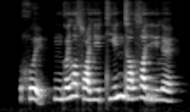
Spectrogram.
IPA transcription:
χʷ e | ŋ ɡ ʌ lʲ ɘ sˤ ʊ ɐ̯ lʲ æ tʲ e n d ɛ l zˤ ɛ rʲ ɘ l ɛ

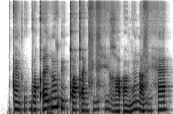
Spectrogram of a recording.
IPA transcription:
t æ̃˧ ɡ ʔ o̤˧ ɡ u˨ qʼ i˧ r õ˦ z ʔ y˨ ɡ qʼ u˨ qʼ e˨ ɡ s i̤˧ z h e̤˦˨ ʁ ɑ˨ ʔ ɑ̃˨ ɡ õ˦ n ɑ˨˦ z e̤˧ h æ˦

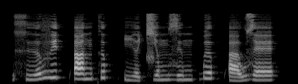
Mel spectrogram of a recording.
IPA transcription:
x ɨ˨˦ ə̯ v e˦˥ t̚ ʔ a˧ n k ə˦˥ p̚ ʔ i˨˩ ə̯ t͡ɕ ə˧ m z ɨ˧ m ɓ əː˦˥ p̚ ʔ a˨˦ w z ɛ˧

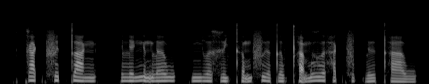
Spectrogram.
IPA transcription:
k a˦˥ k̚ f e˦˥ t̚ t̪ a˧ ŋ | l e˨˦ ŋ ɛ̰˧˨ n l ə˧ w | ɲ u˨˩ ə̯ x ɨ˨˩ j t̪ʰ ə̰˧˥ m f ɨ˧˩ ə̯ t̪ ə˨˩ w t̪ʰ a̰˧˥ m ɣ u˧ ə̯ h a˦˥ k̚ f ə˨˩ p̚ l ɨ˧ t̪ʰ a˨˩ w

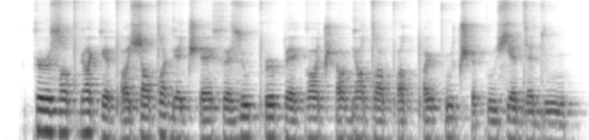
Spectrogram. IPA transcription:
k ə˞˦ z ɒ˦ tˤ ɡ ɛ˦ k ɛ˨ pʼ ɒ˨ ɕ ɒ˦ tˤ ə˦ ɡ ɛ˨ t͡ʃʼ ɛ˨ x ə˨ z u˦ pʼ ə˞˦ p ɛ˨ ɡ ɒ˦ t͡ʃʼ ɒ˦ ɡ ɛ˦ tˤ e˨ pʼ u˨ tˤ pʼ ø˦ pʼ u˦ t͡ʃʼ ə˨ k u˨ ɕ ɛ˦ d ɛ˨ d u˨

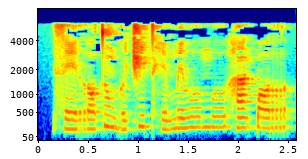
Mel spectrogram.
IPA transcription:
s eː˨ r ɔ˨ t ũ˦ ɡʷ i˨ t͡ʃ i˦ tʰ ɪ˨ m ɪ˦ β uː˦ m uː˦ h ã˦ k͡p ɔ˦ r

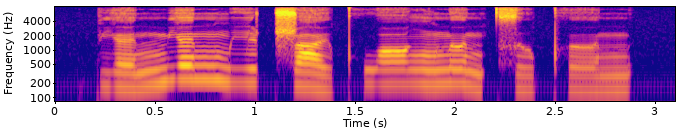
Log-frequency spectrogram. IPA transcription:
p j ɛ˧˥ n m j ɛ˥ n m i˥ ʈ͡ʂ a˥˩ ɪ̯ pʰ w ɑ˥ ŋ n̪ ə˥˩ n t͡s ɹ̩˥ pʰ ə˥ n

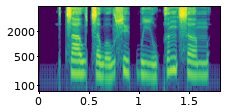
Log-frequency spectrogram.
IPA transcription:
t͡s aː˨ w t͡s ɐ˨˩ w o˨˥ w s yː˨ p̚ w iː˨˩ w k ɐ˥ ŋ s ɐ˨ m

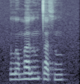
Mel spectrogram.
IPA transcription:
l ɔ˧ m a˦ l ũ˦ t a˦˨ s ũ˧

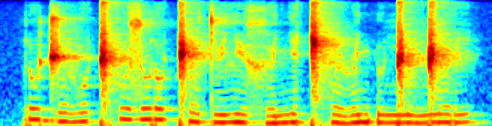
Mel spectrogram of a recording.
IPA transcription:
ɾ u˥˧ d͡ʒ ø˧˩ v o˧ ǁʰ u˥ z u˥ ɾ o˥˧ ǁ ø˧˩ t y˩˧ lʲ ø˧˩ x ø˩˧ nʲ æ˧ ǁʰ ø˧˩ ɭ ø˥˧ nʲ ʔ u˧ ŋ͡ǁ u˧˩ ŋ͡ǁ ø˥˧ ɾ i˥

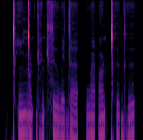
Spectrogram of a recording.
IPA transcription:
ǀʰ ĩ ŋ͡ǀ ɔ̃ ʈ ɖʱ ɛ̃ ʈ s ɯ w e d ɐ | w ɐ̃ ʔ ɔ̃ ʈ ǀʰ ɯ ɡʱ ɯ

